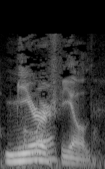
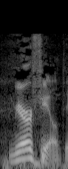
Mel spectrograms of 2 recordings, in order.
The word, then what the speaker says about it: Muirfield: Muirfield. – Muirfield. Yeah. Muirfield. Boom. – I was watching the news last night with David Muir. and that was helping me pronounce Muirfield.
